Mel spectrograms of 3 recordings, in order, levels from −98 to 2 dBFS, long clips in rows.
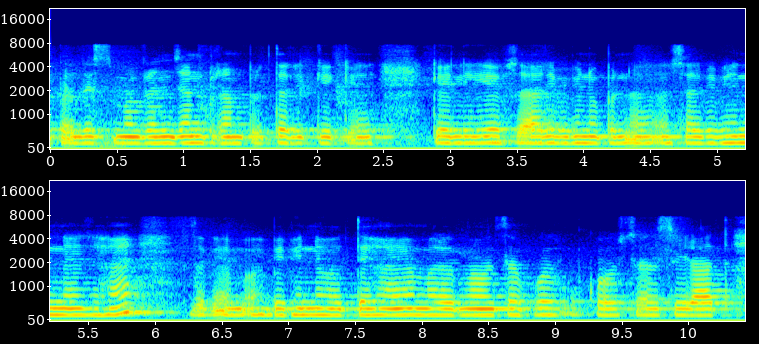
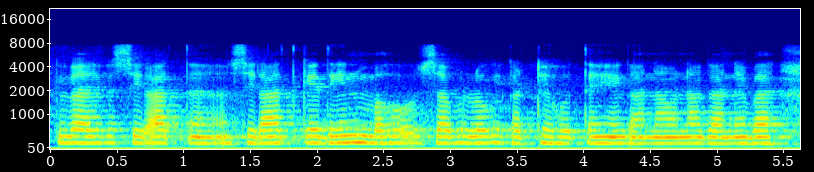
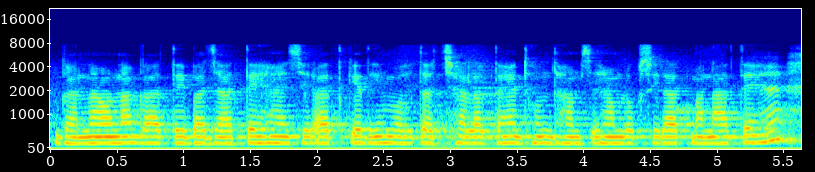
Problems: none marked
